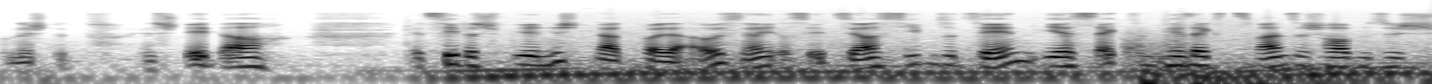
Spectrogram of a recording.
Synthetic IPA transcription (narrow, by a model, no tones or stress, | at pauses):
fɛɐnɪçtətjɛt͡sʃteːt̚d̥aː | jɛt͡stz̥iːt̚d̥asʃpiːlnɪçtmeːɐtʰɔlʔa̰ʊsnəʔḭːɐz̥ḭːtsjaːz̥iːbn̩t͡sut͡seːnʔiːɛsz̥ɛksʊntpʰeːzɛksnt͡sv̥ant͡sɪçhaːbm̩zɪç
